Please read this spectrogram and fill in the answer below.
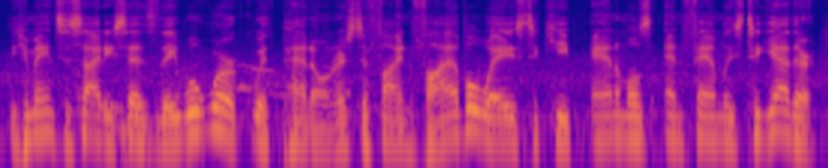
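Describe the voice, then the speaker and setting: A middle-aged man reporting live for the news outdoors, in a steady formal manner. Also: medium pitch, fast. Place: outdoors by a city building. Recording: outdoor street noise.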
